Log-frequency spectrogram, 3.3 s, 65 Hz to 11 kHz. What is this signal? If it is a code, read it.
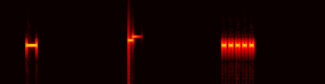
Morse code, heard as a keyed tone, about 34 wpm, 700 Hz. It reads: T 5
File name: Single-Letter-Number-35wpm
